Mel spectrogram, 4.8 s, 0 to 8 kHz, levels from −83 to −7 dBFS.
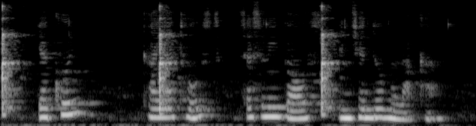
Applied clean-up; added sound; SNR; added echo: classical method WPE with log-MMSE.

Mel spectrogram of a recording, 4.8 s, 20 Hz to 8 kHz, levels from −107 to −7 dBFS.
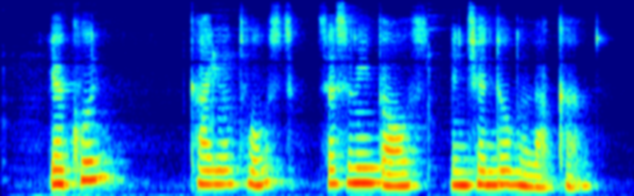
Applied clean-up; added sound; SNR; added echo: neural mask model DeepFilterNet 3.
